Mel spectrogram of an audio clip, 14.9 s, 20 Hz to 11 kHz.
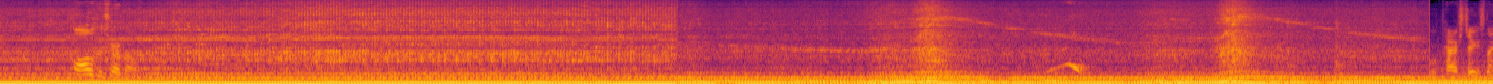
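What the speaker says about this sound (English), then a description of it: "Oh my goodness, listen to that turbo spool." A VW Golf 3 with a swapped 1.8T engine and a 3-inch open downpipe revs loudly up close, its deep engine roar rising and falling while a turbo whistle spools up in sweeping climbs, with voices talking over it.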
